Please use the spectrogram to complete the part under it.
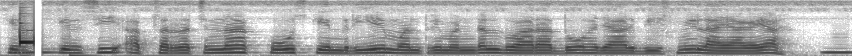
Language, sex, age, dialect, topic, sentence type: Hindi, male, 41-45, Awadhi Bundeli, agriculture, statement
